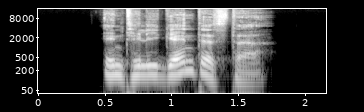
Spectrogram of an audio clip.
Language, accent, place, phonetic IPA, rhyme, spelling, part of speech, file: German, Germany, Berlin, [ɪntɛliˈɡɛntəstɐ], -ɛntəstɐ, intelligentester, adjective, De-intelligentester.ogg
- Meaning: inflection of intelligent: 1. strong/mixed nominative masculine singular superlative degree 2. strong genitive/dative feminine singular superlative degree 3. strong genitive plural superlative degree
